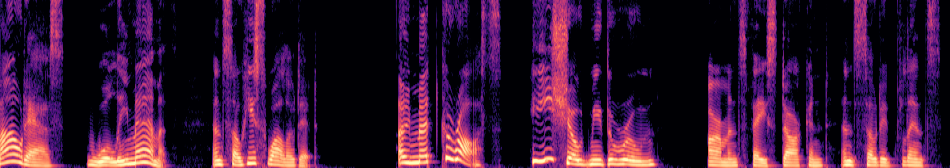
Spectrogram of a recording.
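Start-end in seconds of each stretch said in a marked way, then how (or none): 4.0-6.6 higher, eager kender voice; sly kender explaining the way to the rune; Tass the kender. Acted. Higher playful kender voice.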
